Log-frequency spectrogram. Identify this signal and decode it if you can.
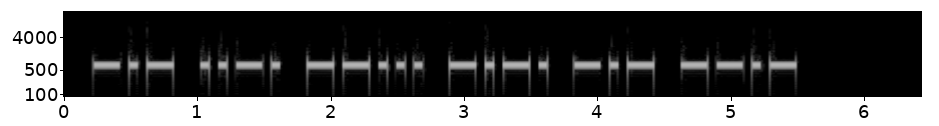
Morse code, heard as a keyed tone, about 18 wpm, 700 Hz. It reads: KF7CKQ
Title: Speed Racing - USA 2x3 Call Signs 15wpm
